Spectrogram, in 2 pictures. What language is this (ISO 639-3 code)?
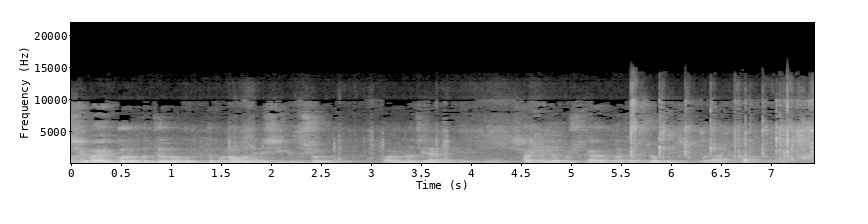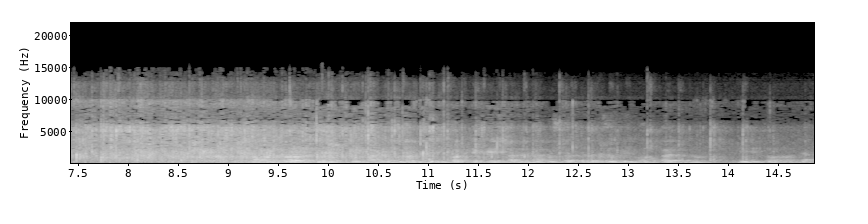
ron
